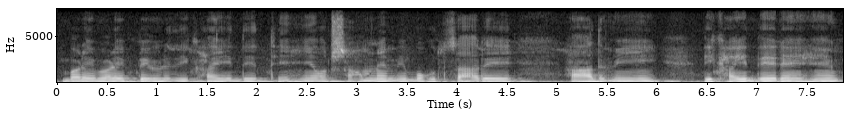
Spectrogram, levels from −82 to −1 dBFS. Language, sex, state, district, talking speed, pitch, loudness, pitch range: Hindi, male, Jharkhand, Ranchi, 120 wpm, 120 Hz, -16 LUFS, 115-120 Hz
